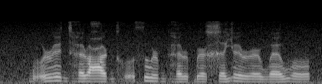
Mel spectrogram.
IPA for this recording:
ɓ o̰ ɹ ø dʱ œ ɹ ʕ ə˞ ɡʱ o̰ θ u ɹ bʱ œ ɹ ɓ ə˞ x ə j ø ɹ ə˞ w œ w o

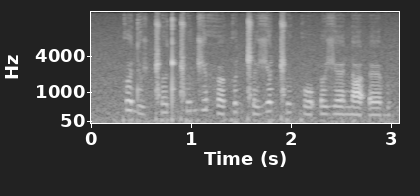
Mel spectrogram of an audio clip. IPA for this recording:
k ə˦ d ʏ˩ ʒ ɡ͡ǁ œ˦ t ɡ͡ǁ ʏ˥ d͡ʒ ɪ˥ h œ˨ k ə˦ ǁ ɪ˨ ʒ ɐ˥ ɡ͡ǁ ʏ˦ k o˩ ʔ ə˨ ʒ ɛ˨ n a˨ ʔ ɛ˨ b

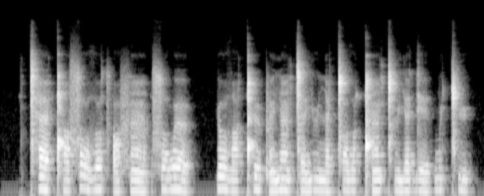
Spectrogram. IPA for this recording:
ǀʰ æ ǃʰ e sˤ ø ðˤ y t͡sʼ ɑ f æ̃ | sˤ y w œ | y ðˤ æ ǃʰ ø pʼ ɛ̃ j æ̃ ǀ ɛ j ʉ n æ ǀ œ ðˤ ɵ ǃʰ æ̃ ǀʰ ʉ j ɛ ɡ e | w y ǀʰ y

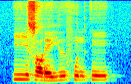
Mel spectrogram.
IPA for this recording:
iː˧ z ɔ˨ ɾ e˨ j ɨ˧ f ũ˨ n k ĩ˧

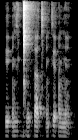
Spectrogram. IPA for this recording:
e ʔ ɛ̃ ɣ ɘ ɡ͡ǁ ɛ θ a t͡sʼ ɛ̃ k ɛ ʔ ã ŋ ɛ̃

